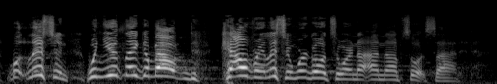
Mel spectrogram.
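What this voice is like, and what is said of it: Excited, raised preaching voice. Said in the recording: “I get a little excited and I raise my voice.”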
